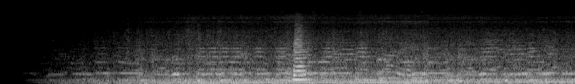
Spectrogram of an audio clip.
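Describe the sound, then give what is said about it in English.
A large old bus engine rumbles steadily, rising in loudness as it gets going, with a brief sharp clank or horn-like burst midway through the constant drone; a former United States school bus, repainted and used as the number 5 public bus going downtown, on route to San Jacinto. “This is the number 5 bus going to downtown. These are like old school buses from the United States that they send over here, paint them up, and they use them for public transportation.”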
